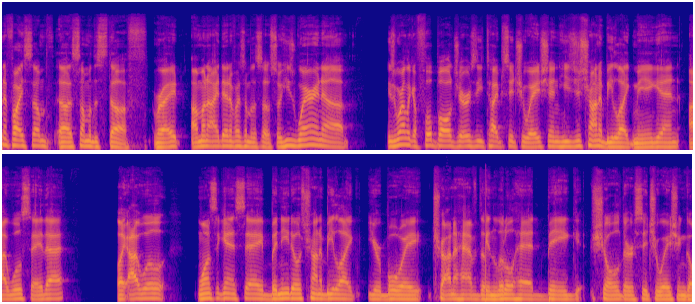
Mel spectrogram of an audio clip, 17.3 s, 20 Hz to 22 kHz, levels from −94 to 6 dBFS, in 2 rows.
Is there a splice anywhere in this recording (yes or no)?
no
